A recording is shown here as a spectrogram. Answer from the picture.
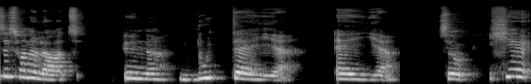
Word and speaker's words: bouteille: we have LL, so bouteille, aille. Je remplis ma bouteille d'eau. Je remplis ma bouteille d'eau. Try really to focus on the length of the word when I pronounce it. Bouteille.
